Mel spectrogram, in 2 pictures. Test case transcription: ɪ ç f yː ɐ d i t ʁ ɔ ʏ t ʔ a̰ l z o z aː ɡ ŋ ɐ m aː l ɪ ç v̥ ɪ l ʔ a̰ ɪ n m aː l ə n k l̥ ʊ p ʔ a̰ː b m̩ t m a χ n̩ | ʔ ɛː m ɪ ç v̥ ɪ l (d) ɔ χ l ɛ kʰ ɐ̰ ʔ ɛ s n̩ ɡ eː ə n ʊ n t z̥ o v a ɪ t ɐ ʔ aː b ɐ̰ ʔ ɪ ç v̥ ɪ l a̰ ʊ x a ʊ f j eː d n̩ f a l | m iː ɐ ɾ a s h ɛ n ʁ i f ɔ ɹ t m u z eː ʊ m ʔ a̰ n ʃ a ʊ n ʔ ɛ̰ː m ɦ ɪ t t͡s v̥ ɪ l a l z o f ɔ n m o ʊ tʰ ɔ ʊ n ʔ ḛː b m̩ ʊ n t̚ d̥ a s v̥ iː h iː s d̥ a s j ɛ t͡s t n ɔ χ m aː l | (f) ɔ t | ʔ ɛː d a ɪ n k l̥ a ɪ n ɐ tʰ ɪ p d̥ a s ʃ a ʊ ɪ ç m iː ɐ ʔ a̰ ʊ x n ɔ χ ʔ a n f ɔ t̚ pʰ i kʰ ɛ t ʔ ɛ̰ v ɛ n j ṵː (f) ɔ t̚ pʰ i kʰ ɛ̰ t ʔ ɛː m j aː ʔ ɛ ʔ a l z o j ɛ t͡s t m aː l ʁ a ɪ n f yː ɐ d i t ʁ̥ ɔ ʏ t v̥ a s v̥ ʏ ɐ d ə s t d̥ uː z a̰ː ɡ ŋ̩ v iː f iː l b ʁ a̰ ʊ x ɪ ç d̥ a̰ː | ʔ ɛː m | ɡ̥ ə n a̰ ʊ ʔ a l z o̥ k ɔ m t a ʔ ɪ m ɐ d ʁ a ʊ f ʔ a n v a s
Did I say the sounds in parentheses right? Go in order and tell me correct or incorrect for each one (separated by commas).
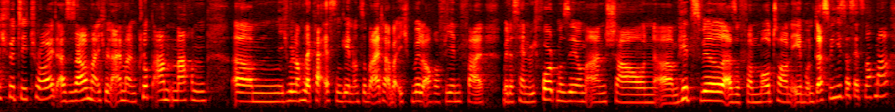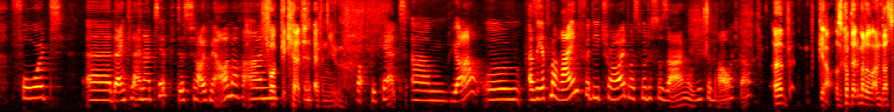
incorrect, correct, correct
